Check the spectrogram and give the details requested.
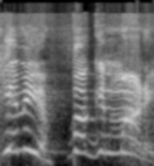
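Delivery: very high-pitched, shrill, loud fake yelling. Joking about doing push-ups for money, the speaker yells at people: mock yelling. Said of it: "So I'm gonna start yelling at people more".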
